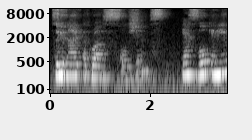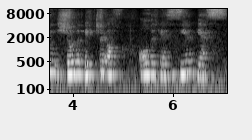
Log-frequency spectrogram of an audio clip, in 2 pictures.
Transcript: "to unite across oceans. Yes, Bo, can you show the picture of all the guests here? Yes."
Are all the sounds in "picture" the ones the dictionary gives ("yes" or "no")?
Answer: yes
